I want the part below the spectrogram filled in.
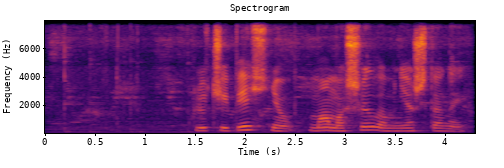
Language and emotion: Russian, neutral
